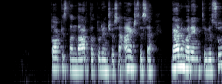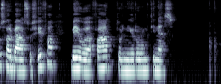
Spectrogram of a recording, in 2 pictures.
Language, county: Lithuanian, Klaipėda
